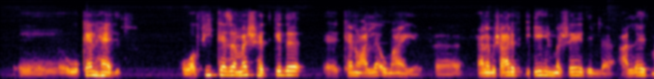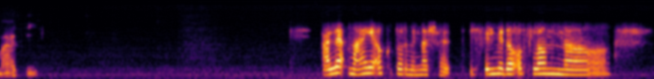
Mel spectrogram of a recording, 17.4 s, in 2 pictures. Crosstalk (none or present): none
